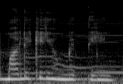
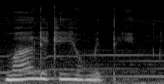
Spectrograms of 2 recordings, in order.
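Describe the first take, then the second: First: The vowels and doubled sounds are rushed and blurred. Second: The vowels and doubled sounds are clearly articulated. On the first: The speaker calls it wrong. "हम पढ़ते हैं" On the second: The speaker calls it right. "जबकि है"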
